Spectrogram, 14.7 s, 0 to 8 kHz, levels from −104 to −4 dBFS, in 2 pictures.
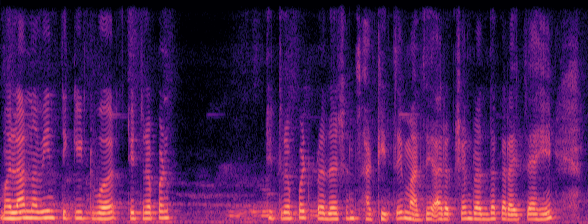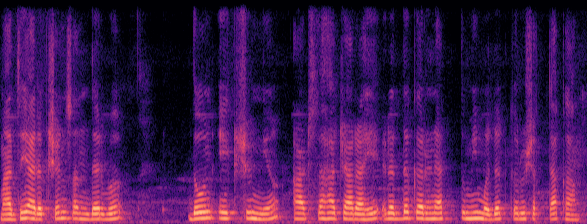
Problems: constant background noise, continuous background conversations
